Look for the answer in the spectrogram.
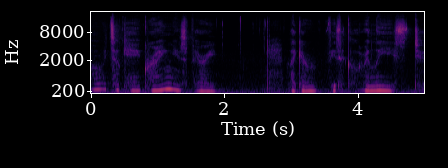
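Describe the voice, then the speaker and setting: Slow whispering woman as a gentle female doctor. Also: mid-range voice, lightly acted. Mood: reassuring. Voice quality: soft breathy whisper. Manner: halting, hesitant, murmuring acknowledgements. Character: gentle, inquisitive female doctor interviewing a mental patient. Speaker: ASMR roleplay performer. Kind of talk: whispered ASMR roleplay, improvised interview. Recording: faint background noise.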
